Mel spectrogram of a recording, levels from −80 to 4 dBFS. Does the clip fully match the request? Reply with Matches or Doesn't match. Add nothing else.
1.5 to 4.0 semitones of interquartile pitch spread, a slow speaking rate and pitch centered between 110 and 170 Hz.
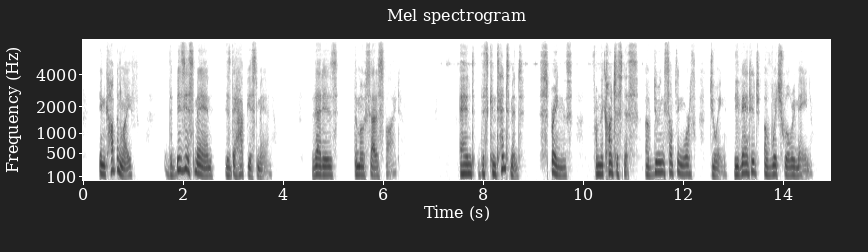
Matches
